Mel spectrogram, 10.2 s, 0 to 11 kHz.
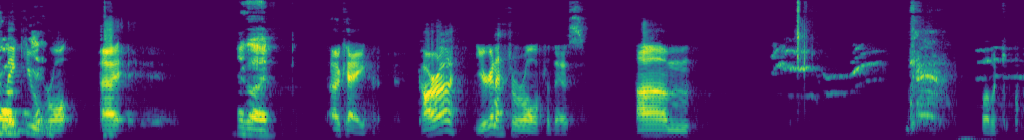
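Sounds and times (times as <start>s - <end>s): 
speech: 0.0s - 1.4s, 2.4s - 7.0s, 9.0s - 10.2s
cat meowing: 7.7s - 8.9s.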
